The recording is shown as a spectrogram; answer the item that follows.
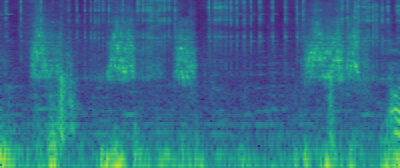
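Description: Spinning fishing reel ratcheting in runs of rapid clicks, with short hissing bursts between, as a hooked jack crevalle pulls against the line.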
